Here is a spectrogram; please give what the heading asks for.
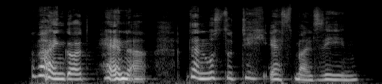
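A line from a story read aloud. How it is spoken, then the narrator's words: Half sobbing, half laughing. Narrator (German): erwiderte sie halb schluchzend, halb lachend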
